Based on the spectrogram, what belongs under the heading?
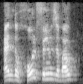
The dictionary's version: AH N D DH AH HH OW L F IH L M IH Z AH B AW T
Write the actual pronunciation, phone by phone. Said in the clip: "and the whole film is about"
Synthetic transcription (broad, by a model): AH N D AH HH OW L F IH L M IH Z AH B AW T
